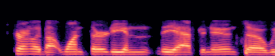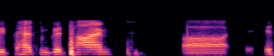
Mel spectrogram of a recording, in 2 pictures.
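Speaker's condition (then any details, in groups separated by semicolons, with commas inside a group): No condition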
